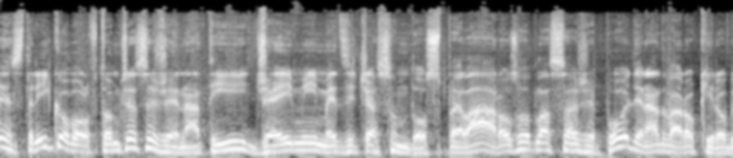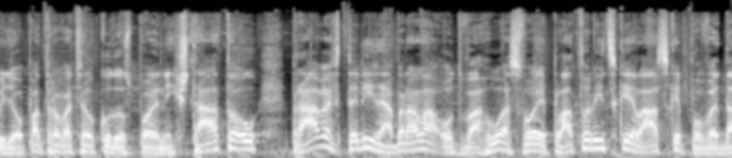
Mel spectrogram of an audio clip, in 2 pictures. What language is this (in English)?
Slovak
